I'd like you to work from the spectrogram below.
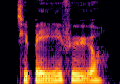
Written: tilbageføre

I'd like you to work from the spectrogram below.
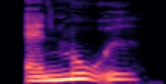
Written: anmode

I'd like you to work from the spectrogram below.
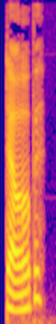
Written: deroppe

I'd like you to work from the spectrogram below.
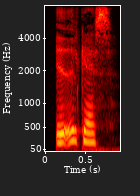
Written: ædelgas

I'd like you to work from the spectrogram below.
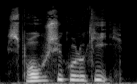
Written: sprogpsykologi

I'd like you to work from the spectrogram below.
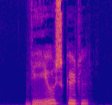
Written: væveskyttel

